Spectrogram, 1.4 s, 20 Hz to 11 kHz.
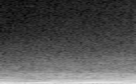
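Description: A rear-wheel-drive Audi R8 engine drones loudly and steadily up close, its rising pitch suggesting climbing revs through the mid-range, with no voices over it.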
